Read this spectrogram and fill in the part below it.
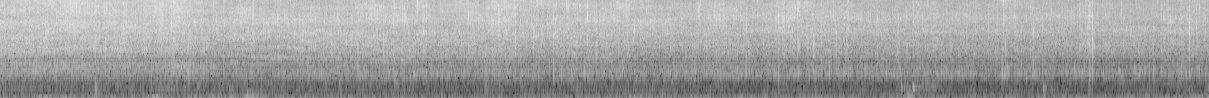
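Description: Kachri (pehta) curry vegetables sizzle and fry steadily in a pan, a continuous bright crackle with occasional soft stirring noises, heard alone.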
